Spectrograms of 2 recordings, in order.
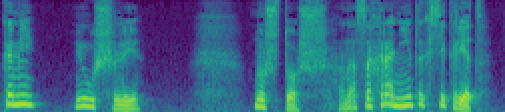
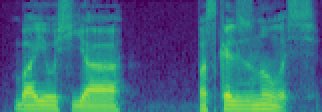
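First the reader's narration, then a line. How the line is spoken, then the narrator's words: Calm remark despite pain. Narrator (Russian): спокойно заметила мисс Сидли, стараясь не обращать внимания на мучительную боль в спине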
